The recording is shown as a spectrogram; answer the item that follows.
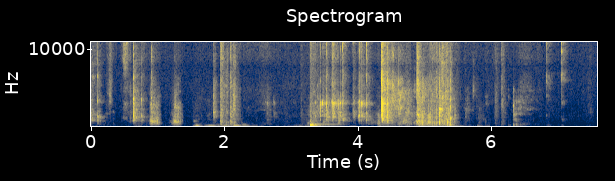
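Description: An old computer keyboard typed on in short bursts of close, crisp key clicks, with a louder flurry in the middle, under a speaking voice.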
